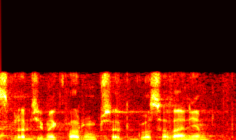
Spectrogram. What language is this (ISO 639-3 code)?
pol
